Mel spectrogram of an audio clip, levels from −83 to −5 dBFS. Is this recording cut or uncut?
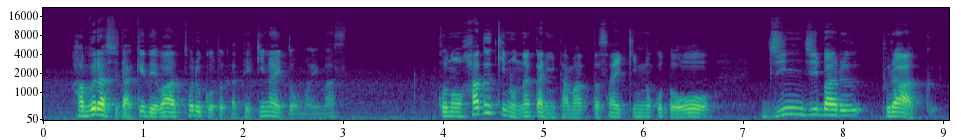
uncut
